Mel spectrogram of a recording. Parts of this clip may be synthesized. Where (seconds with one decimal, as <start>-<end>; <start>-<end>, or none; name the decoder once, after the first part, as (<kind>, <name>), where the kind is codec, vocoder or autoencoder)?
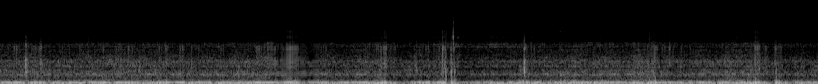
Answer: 2.7-3.2 (vocoder, BigVGAN v2)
